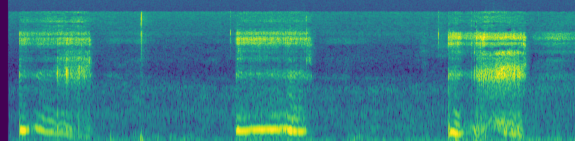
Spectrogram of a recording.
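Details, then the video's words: Golden Retriever Anggeum snoring while asleep indoors in someone's arms, tired after a walk: three drawn-out nasal bursts about two seconds apart, each with a wavering mid-pitched whine over breathy hiss, in a quiet small room. "골드리트리버 앙금 산책 후 잠자면서 코골이"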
